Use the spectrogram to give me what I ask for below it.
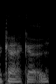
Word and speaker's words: Kako: about kako and said we're going to go wacko for kako so that's why we're going with that pronunciation we I'm so glad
